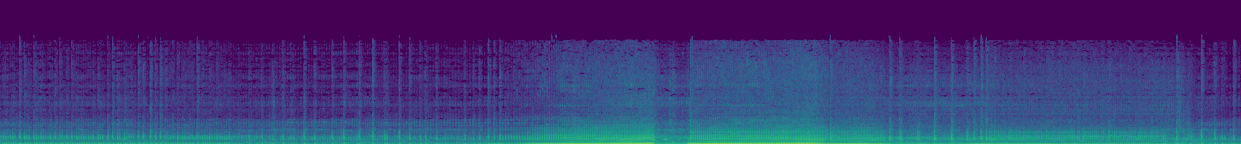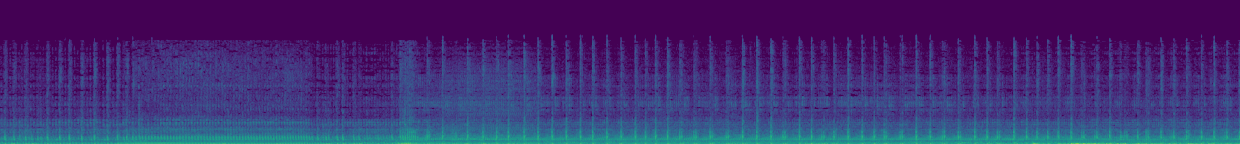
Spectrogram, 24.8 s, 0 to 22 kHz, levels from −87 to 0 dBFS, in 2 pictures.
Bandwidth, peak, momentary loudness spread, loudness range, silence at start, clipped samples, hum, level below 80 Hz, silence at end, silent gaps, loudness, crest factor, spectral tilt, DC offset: 16 kHz; -10 dBFS; 15 LU; 13 LU; 0 s; under 0.1%; none; -30 dBFS; 0 s; none; -31 LUFS; 18 dB; -6.5 dB/octave; under 0.1%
